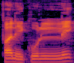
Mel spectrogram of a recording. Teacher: کاف کو لام کے ساتھ ملانا ہے. لام میں سختی کریں گے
